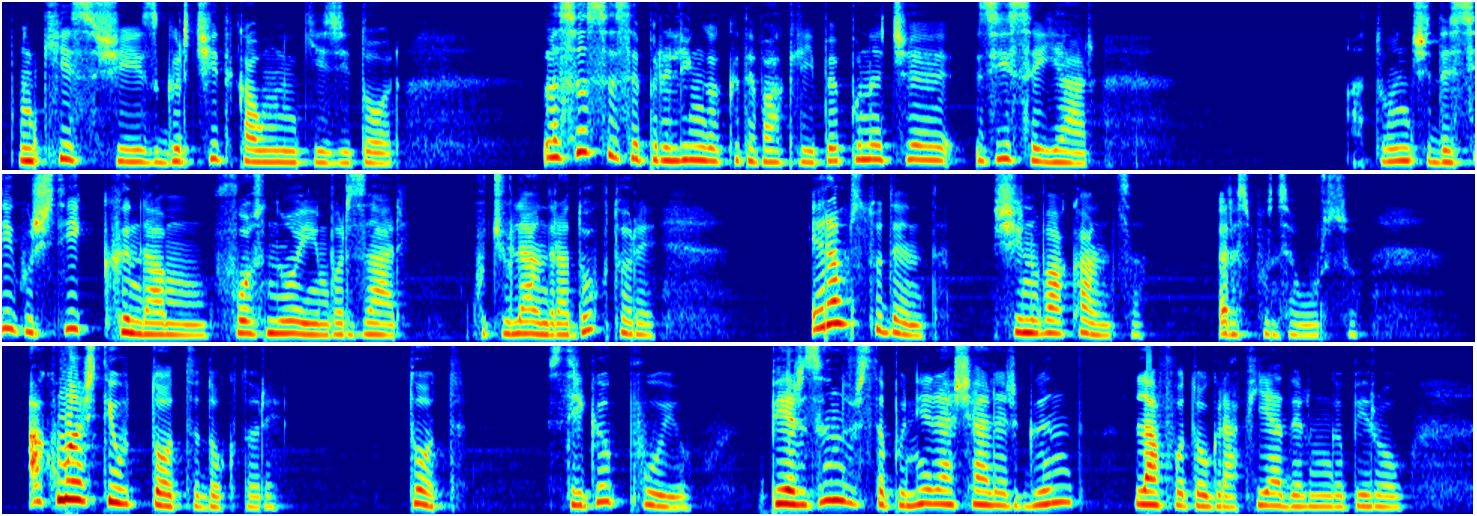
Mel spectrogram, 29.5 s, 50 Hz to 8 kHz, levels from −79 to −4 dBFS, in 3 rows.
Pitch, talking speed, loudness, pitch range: 215 Hz, 105 wpm, -20 LUFS, 195-235 Hz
